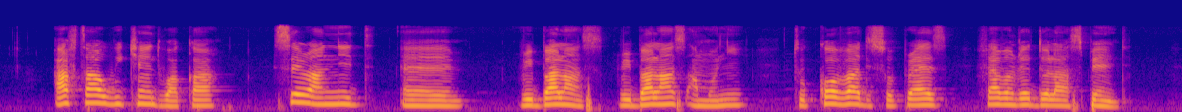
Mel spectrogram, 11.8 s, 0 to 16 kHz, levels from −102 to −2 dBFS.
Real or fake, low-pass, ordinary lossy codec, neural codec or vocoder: real; 7.2 kHz; none; none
